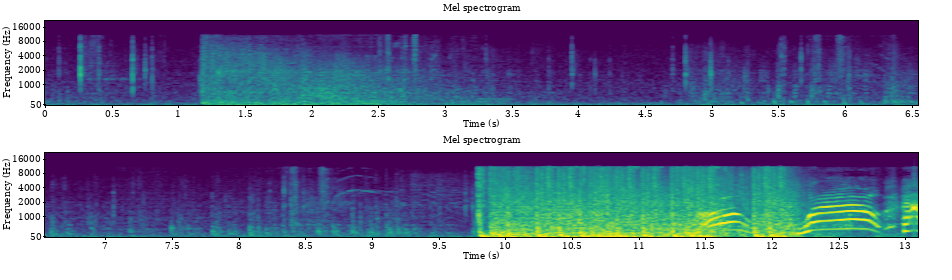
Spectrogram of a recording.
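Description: Rapid bursts of video game gunfire, a loud dense volley near the end after quieter scattered shots, with a player talking over parts of it.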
